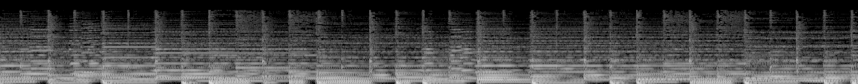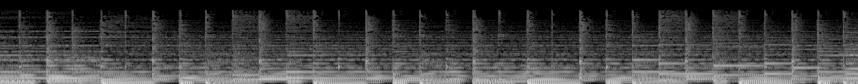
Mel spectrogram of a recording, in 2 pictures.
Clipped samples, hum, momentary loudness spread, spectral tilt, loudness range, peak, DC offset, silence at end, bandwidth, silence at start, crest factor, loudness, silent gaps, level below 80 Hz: under 0.1%; none; 5 LU; -6.5 dB/octave; 2 LU; -2 dBFS; under 0.1%; 0 s; 13.5 kHz; 0 s; 16 dB; -20 LUFS; none; -26 dBFS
